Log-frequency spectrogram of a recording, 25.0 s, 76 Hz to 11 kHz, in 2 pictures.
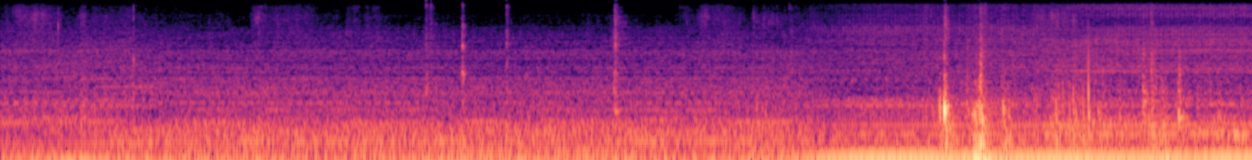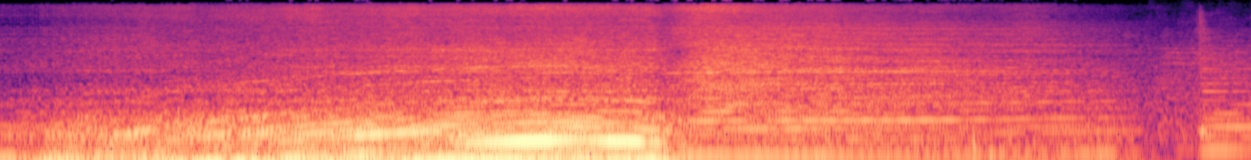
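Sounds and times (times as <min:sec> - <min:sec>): small truck engine revving: 0:08.2 - 0:24.9.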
